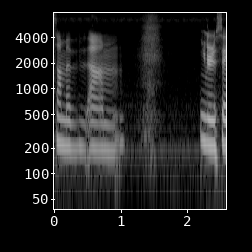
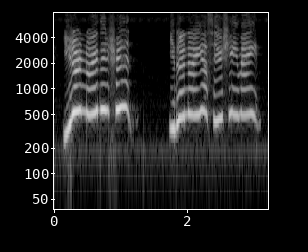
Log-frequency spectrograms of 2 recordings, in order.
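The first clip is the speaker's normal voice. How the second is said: mock outrage; 14 semitones higher, 10 dB louder than usual. Teasing viewer about sushi.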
